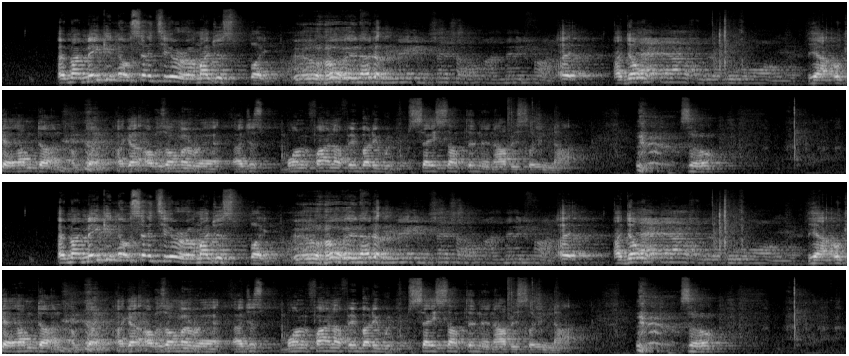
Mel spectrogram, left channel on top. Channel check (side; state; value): both; normal; correlation 0.91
